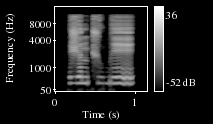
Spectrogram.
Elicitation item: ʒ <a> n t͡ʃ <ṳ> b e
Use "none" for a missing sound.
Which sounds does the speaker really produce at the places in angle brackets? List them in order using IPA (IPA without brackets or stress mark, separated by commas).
ɐ, ṳ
